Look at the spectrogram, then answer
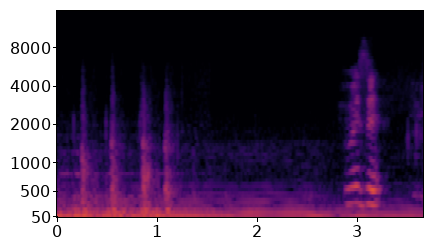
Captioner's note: Eddie knocking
